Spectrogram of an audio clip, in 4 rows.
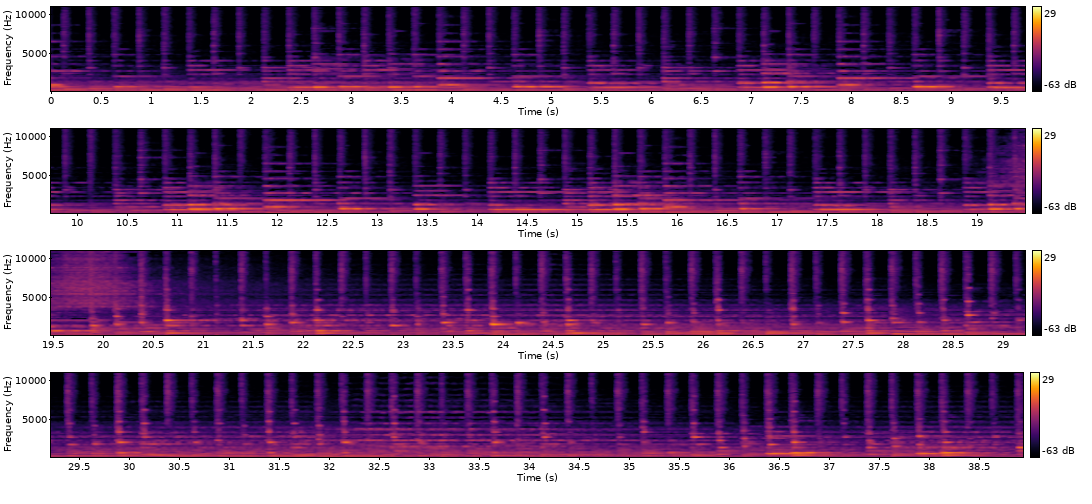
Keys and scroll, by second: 0.3 c, 6.7 super+s, 12.7 3, 14.8 i, 16.9 l, 29.0 i.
